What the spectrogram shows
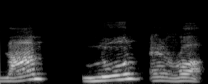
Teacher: और फिर जुबान की नोक थोड़ा आ जाए तो मसूड़ों से ऊपर जो तालु का हिस्सा नरम वहां पे लगाए जाके, तो ये 3 हरूफ जुबान की नोक का ऊपर वाला हिस्सा जो है उसके साथ ये 3 हरूफ अदा होते हैं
